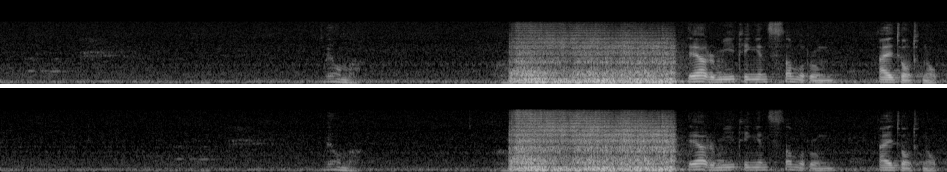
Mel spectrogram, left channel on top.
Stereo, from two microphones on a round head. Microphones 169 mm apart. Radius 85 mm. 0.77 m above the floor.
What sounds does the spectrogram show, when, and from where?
3.2 s a man speaking: 20° left (ahead or behind), 0.9 m
5.1 s an explosion: 45° right (ahead or behind), 0.8 m
6.9 s a man speaking: 20° left (ahead or behind), 0.9 m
